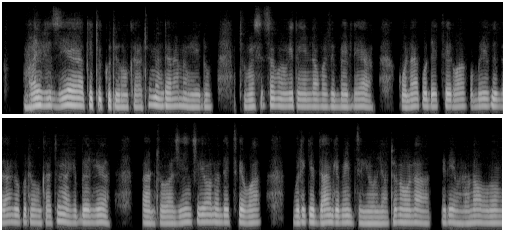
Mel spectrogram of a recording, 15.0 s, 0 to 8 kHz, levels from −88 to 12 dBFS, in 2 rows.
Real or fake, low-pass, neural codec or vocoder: fake; 7.2 kHz; codec, 16 kHz, 1.1 kbps, Voila-Tokenizer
